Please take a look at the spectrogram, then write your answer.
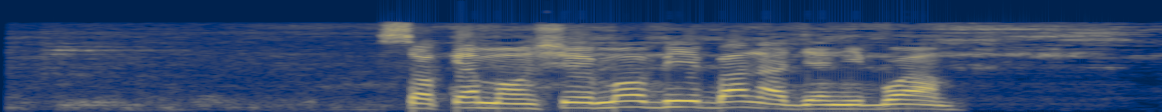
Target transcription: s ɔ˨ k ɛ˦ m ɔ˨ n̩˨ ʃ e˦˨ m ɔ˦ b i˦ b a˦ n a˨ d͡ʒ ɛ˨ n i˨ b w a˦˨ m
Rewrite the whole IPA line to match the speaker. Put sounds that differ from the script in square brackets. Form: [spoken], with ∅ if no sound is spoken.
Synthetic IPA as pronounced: s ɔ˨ k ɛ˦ m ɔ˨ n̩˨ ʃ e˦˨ m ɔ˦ b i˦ b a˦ n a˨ d͡ʒ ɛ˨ n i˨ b w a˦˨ m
